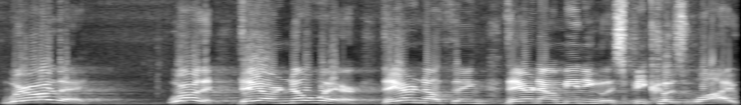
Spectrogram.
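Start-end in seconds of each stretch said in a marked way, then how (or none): 0.1-2.6 preaching at full force. Real, not acted. Preacher calling out to church.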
